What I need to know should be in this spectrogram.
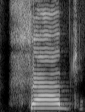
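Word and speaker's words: Fabed: Now, she pronounces it as Fabbed, even though there's one B in it. I would have said Fade, but the channel person says it as Fabbed, but it's F-A-B-E-D. She says Fabbed Hacks, okay?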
